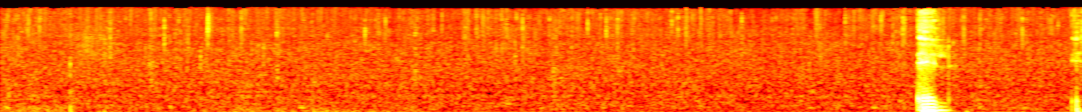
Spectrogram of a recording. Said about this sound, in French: Je râle, mais rien n'y fait. Je voudrais la, la dominer et l'interdire, lui faire un pied de nez. Je déteste la pluie.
